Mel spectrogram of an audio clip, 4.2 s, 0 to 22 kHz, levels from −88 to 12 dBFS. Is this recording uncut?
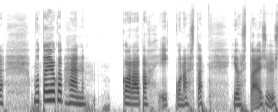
no; 2 cuts; at 1.0 s, 1.7 s

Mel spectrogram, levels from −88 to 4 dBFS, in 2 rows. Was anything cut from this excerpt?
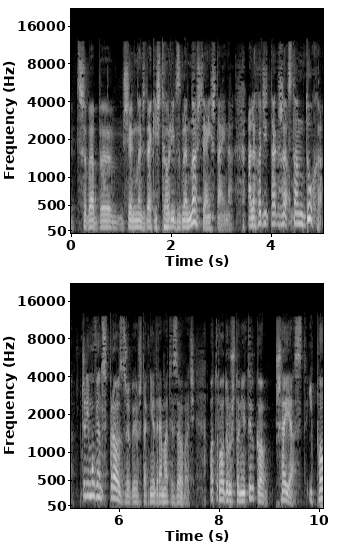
yes; 4 cuts; at 4.3 s, 5.2 s, 7.9 s, 9.1 s

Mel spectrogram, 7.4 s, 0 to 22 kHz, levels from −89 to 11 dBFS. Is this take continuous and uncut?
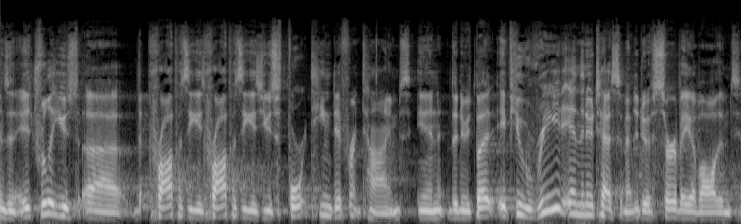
no; 4 cuts; at 1.4 s, 2.0 s, 4.7 s, 6.3 s

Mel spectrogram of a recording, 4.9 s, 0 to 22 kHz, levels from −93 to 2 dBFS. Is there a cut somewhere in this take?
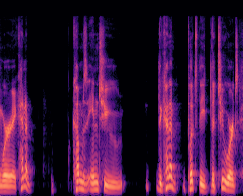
yes; 1 cut; at 3.1 s

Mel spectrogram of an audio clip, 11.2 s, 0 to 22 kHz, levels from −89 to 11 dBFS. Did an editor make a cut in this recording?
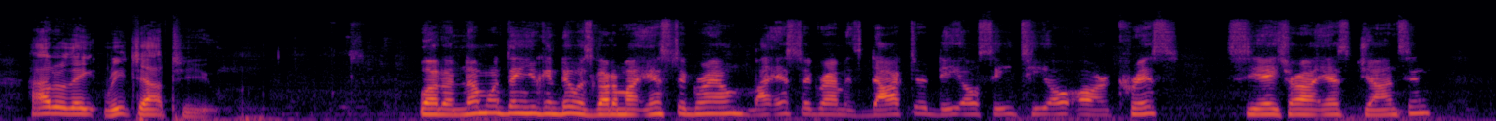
no; 0 cuts

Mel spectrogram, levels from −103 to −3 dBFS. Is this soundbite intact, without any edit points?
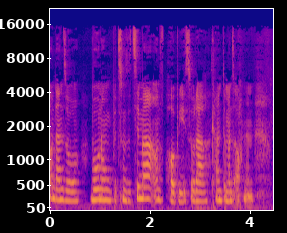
no; 2 cuts; at 2.3 s, 3.2 s

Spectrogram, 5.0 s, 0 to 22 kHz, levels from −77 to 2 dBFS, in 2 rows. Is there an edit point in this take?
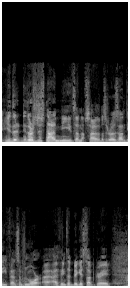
yes; 5 cuts; at 1.1 s, 1.7 s, 2.0 s, 3.0 s, 3.8 s

